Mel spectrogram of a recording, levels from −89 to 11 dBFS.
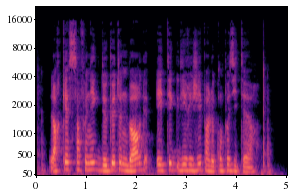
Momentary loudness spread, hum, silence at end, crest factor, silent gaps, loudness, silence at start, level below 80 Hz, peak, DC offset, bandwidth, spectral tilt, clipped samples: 10 LU; none; 0.3 s; 18 dB; none; -19 LUFS; 0.05 s; -44 dBFS; -2 dBFS; under 0.1%; 15.5 kHz; -6 dB/octave; under 0.1%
